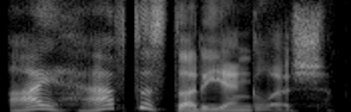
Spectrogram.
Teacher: Have to here again to changes to ah.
